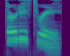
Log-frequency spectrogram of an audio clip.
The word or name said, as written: thirty-three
